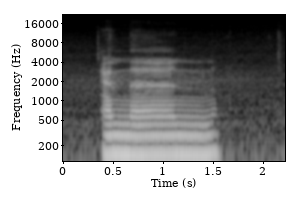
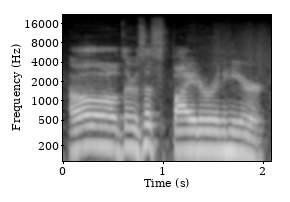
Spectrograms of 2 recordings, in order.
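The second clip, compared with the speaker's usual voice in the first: ordinary talk, nothing marked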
